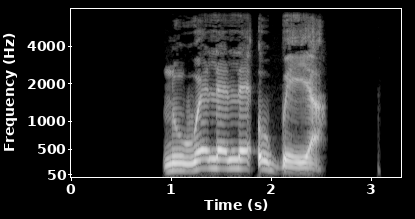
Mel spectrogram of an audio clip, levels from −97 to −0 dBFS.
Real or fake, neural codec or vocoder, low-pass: real; none; 7.2 kHz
